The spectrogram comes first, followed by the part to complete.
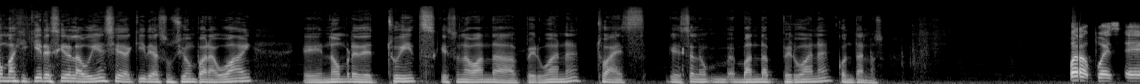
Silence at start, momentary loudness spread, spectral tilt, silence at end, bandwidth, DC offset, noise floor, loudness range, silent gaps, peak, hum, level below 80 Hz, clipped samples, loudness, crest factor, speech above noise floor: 0 s; 9 LU; -5.5 dB/octave; 0 s; 16 kHz; under 0.1%; -55 dBFS; 4 LU; none; -4 dBFS; none; -48 dBFS; under 0.1%; -23 LUFS; 20 dB; 32 dB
